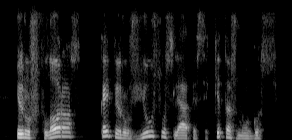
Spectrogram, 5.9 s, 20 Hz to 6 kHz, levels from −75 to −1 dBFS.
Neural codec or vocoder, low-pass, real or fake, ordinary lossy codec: codec, 16 kHz, 16 kbps, FunCodec, trained on LibriTTS, 50 frames a second; 5.4 kHz; fake; Opus, 16 kbps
